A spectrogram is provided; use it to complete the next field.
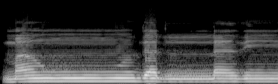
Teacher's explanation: nun bunyi nun disamarkan ke zal. Man dzalladzi, ini tasdidnya ditahan ya. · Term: ikhfa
